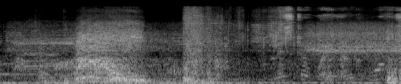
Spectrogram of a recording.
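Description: Sharp claws slash wetly into flesh.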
